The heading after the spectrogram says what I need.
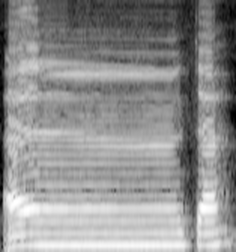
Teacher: Anta, anta, ya ada bacaan ikhfa hakiki, nun mati bertemu ta, 2 harokat sambil ditahan gunnahnya, sambil ditahan bunyi suara dengungannya.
